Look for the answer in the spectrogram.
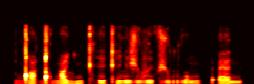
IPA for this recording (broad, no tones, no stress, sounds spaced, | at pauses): ŋ͡ǃ ɑ ɡ͡ǃ u ŋ ɑ ʎ i ŋ kʰ e kʼ i l e ʒ ɯ v e θ ʒ u r ð o ŋ | ʔ æ n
